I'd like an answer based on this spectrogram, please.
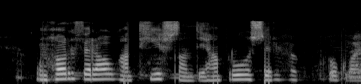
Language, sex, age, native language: Icelandic, male, 12, Icelandic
